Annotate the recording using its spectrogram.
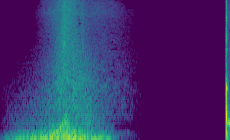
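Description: Deep whoosh sound effect of a TV channel's animated logo outro, swelling and then fading away in just over a second.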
